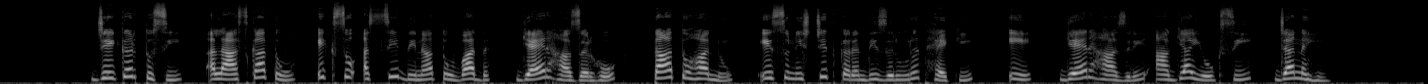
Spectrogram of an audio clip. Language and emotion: Punjabi, neutral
